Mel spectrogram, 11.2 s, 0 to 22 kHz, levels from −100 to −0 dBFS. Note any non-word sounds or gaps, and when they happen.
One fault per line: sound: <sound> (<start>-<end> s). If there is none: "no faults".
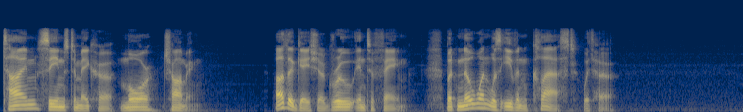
no faults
